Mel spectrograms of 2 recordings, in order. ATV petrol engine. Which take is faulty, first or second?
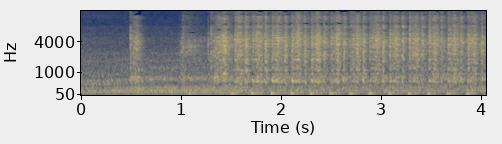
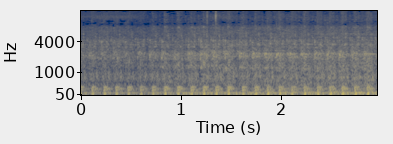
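first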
